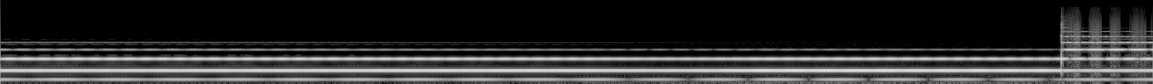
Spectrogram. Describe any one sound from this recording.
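A singing bowl rings with a steady, wavering hum.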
